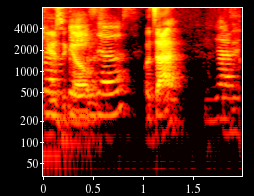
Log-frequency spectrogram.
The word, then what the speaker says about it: Bezos: Bezos. What's that? You got it from Bezos. It rhymes with Blef Schmezos.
